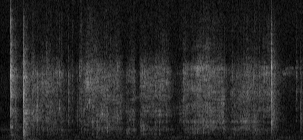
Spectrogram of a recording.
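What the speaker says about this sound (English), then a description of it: "Now I'm going to slide the dumplings off into the pot. And give this a little stir." Spoon stirring dumplings and garbanzos in a metal pot, with a few sharp clinks against the rim and a steady scraping swirl between them, close and moderately quiet.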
